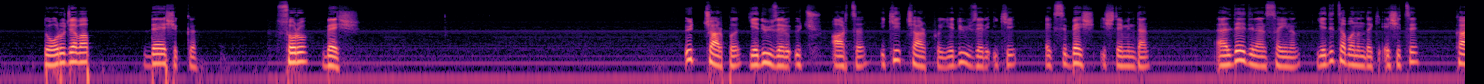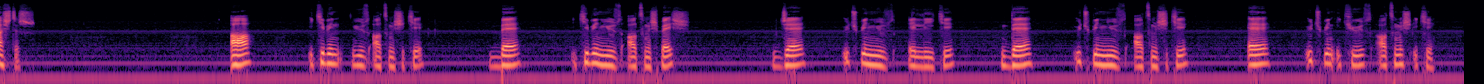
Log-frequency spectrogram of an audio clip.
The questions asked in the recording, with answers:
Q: 3 çarpı 7 üzeri 3 artı 2 çarpı 7 üzeri 2 eksi 5 işleminden elde edilen sayının 7 tabanındaki eşiti kaçtır?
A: Doğru cevap D şıkkı.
